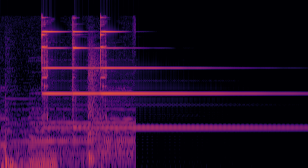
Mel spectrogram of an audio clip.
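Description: A bell rings once and its tone rings on, fading slowly, while a music bed under it stops about a second in.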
